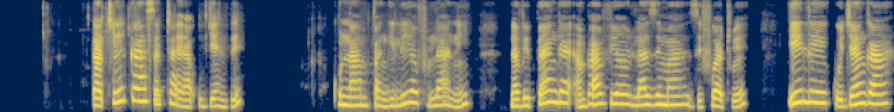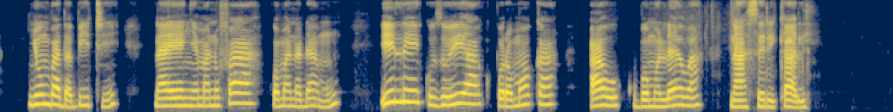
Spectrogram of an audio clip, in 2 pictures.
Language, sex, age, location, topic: Swahili, female, 25-35, Kisumu, health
